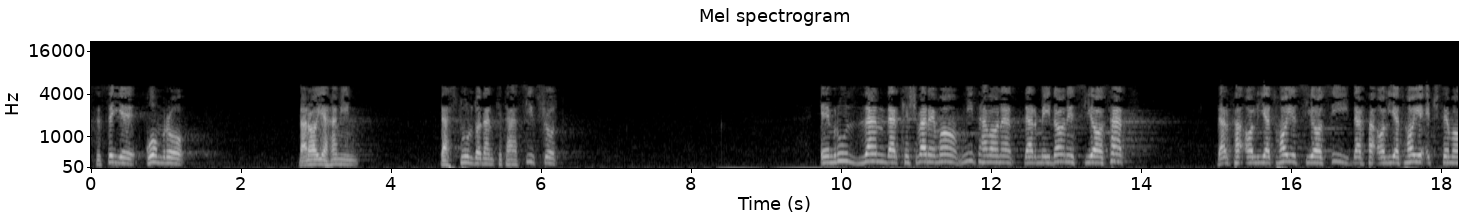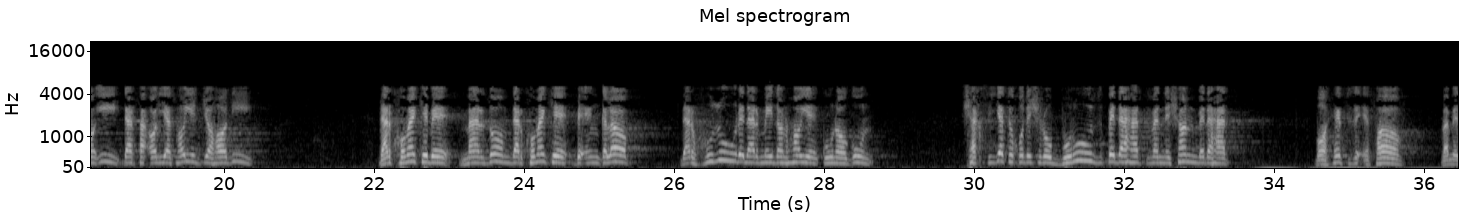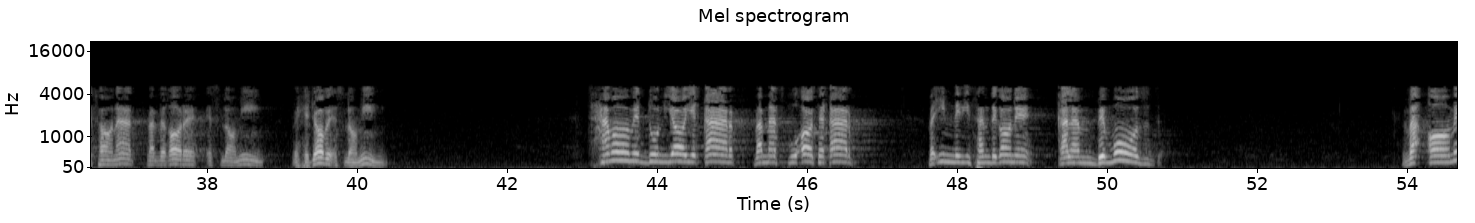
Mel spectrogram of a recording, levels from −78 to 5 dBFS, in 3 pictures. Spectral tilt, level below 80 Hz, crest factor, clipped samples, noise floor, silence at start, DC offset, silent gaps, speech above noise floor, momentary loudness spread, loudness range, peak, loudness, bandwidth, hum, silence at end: -3 dB/octave; -56 dBFS; 22 dB; under 0.1%; -63 dBFS; 0.05 s; under 0.1%; none; 40 dB; 11 LU; 6 LU; -4 dBFS; -24 LUFS; 5.4 kHz; none; 0 s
